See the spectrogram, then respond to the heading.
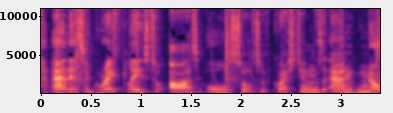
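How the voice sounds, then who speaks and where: With music in the background, a woman speaks at a moderate pace. Her voice is high-pitched, with ordinary pitch variation. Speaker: snake keeper. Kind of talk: casual talk to camera.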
